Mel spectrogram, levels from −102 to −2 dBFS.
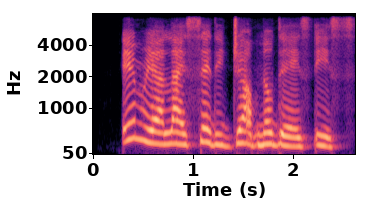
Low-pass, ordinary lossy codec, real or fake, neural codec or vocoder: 7.2 kHz; none; fake; codec, 16 kHz in and 24 kHz out, 0.4 kbps, LongCat-Audio-Codec, two codebook decoder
